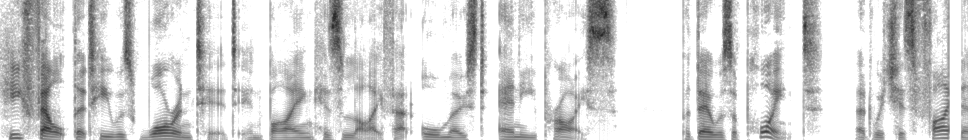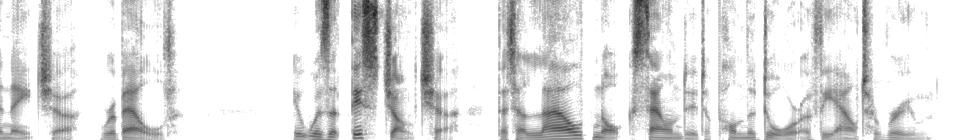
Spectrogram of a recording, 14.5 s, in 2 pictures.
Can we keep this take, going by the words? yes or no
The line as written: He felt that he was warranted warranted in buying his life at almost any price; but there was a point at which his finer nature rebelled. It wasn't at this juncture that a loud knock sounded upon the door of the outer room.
no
